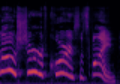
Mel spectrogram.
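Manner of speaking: high, sweet agreeable voice; high-pitched friendly retelling; obliging reply. Retold or imitated.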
